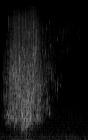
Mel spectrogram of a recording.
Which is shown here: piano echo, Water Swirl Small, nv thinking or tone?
Water Swirl Small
